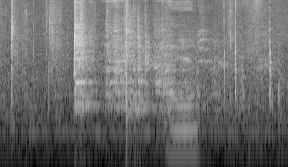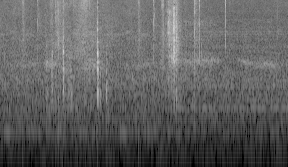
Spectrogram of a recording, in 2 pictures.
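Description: Metal tools and a crushed battery cell handled on a steel anvil and workbench: a loud clatter about a second in with a thump in the middle of it, then scattered light clicks and knocks.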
